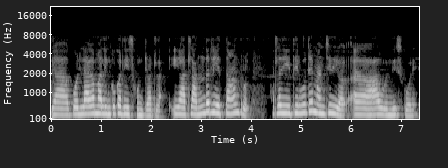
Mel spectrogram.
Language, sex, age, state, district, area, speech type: Telugu, female, 30-45, Telangana, Ranga Reddy, urban, spontaneous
